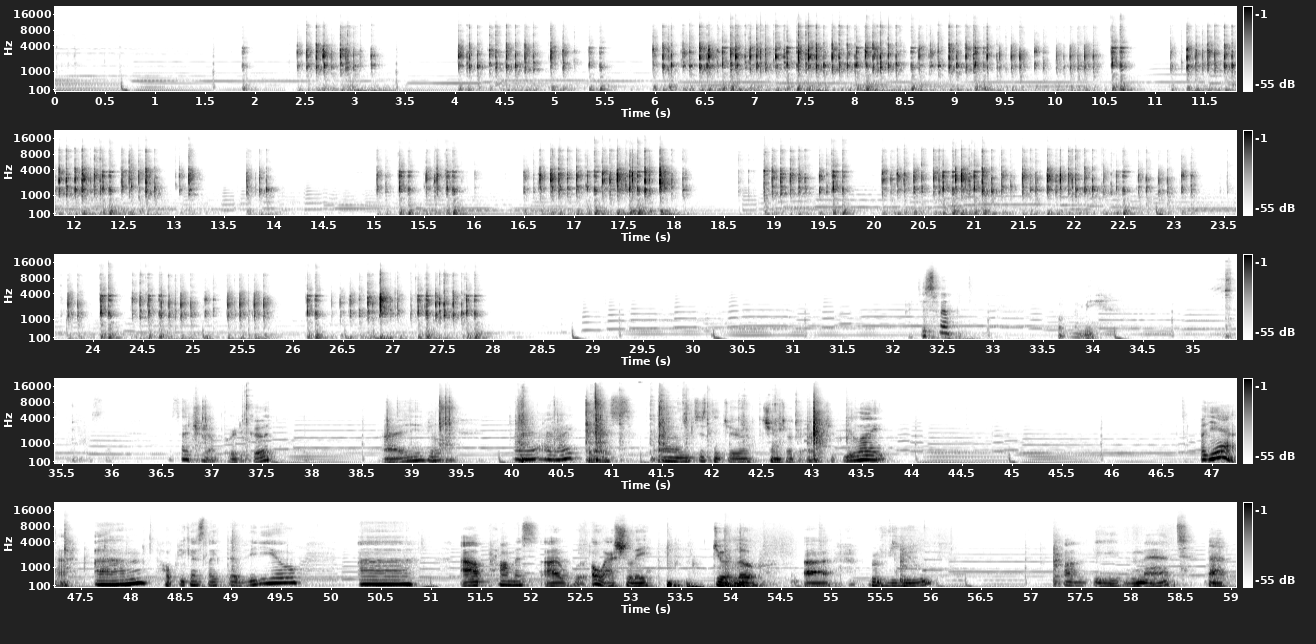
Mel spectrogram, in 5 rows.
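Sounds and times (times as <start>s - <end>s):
soft background music: 0.0s - 59.0s
mechanical keyboard typing: 2.4s - 3.3s, 4.0s - 14.0s, 15.0s - 27.9s, 38.8s - 43.5s.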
